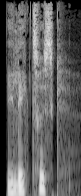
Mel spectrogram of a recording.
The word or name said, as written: elektrisk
